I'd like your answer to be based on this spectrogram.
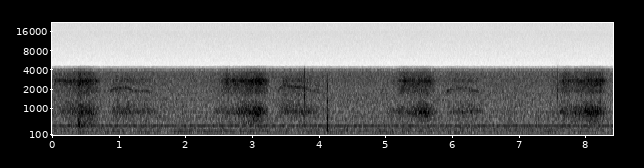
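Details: Light snoring: soft, regular breathing noises about every two and a half seconds, roughly 24 breaths a minute, over a steady background hum.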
